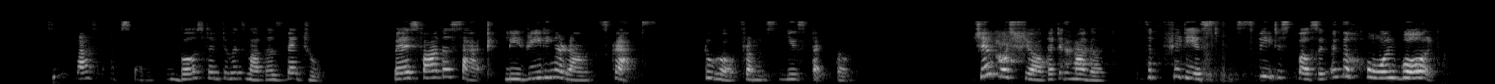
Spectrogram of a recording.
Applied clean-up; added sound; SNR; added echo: neural mask model DeepFilterNet 3.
